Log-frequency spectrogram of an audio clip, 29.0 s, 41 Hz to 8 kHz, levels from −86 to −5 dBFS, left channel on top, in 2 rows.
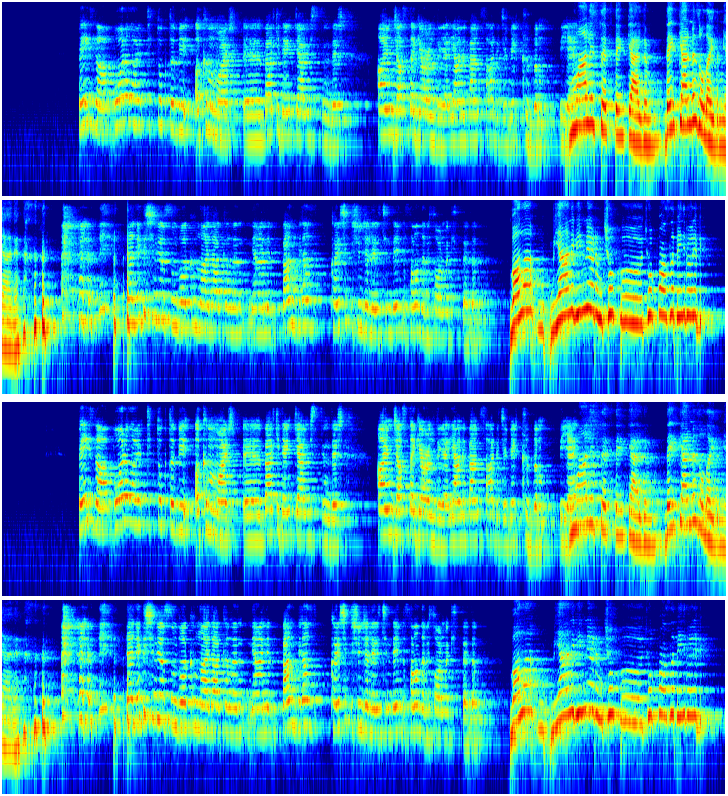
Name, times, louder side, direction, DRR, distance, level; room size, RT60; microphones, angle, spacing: voice 1, 1.5-6.9 7.5-11.5 15.6-16.7 17.0-20.7 21.0-24.0, right 4 dB, 45° right, 6 dB, 1.2 m, -30 dB
voice 2, 11.3-15.4 24.6-28.5, left 5 dB, 80° left, 9 dB, 0.4 m, -19 dB
12.0 x 9.0 x 7.4 m, 1.4 s
head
